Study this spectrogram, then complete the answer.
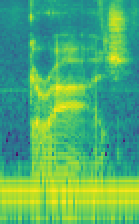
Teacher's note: Americans do what Southerners in England do with the word bath. Bath. Garage. They extend the A. Garage. It's a mouthful, though, the way they say it, isn't it?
